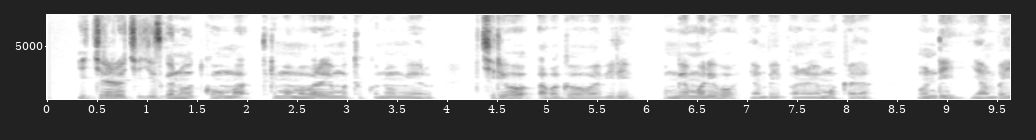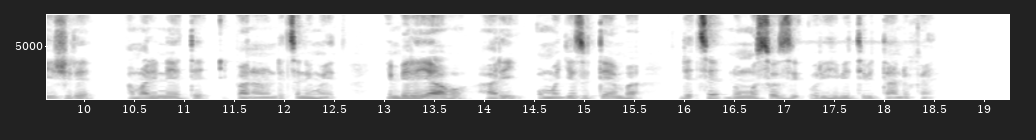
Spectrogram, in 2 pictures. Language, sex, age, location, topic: Kinyarwanda, male, 18-24, Nyagatare, agriculture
